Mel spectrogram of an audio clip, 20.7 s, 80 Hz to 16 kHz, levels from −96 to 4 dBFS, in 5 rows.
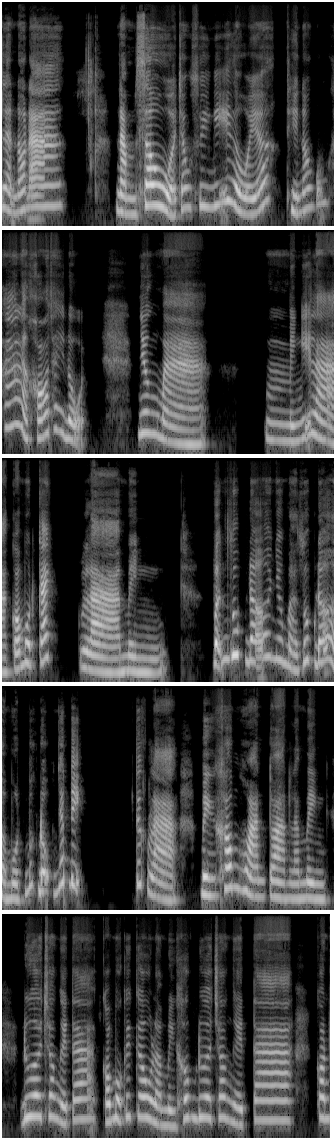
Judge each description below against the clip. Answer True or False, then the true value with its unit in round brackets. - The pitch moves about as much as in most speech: False (6.8 semitones)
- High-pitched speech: True (295 Hz)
